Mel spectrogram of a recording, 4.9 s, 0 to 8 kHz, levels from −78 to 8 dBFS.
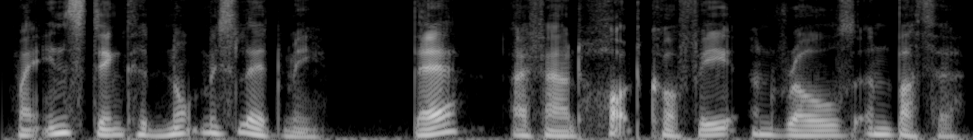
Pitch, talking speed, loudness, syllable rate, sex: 115 Hz, 185 wpm, -20 LUFS, 5.1 syllables/s, male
